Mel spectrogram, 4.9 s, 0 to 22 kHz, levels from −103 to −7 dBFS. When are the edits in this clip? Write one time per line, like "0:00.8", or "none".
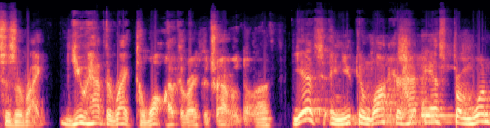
0:02.8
